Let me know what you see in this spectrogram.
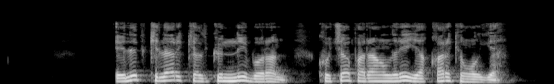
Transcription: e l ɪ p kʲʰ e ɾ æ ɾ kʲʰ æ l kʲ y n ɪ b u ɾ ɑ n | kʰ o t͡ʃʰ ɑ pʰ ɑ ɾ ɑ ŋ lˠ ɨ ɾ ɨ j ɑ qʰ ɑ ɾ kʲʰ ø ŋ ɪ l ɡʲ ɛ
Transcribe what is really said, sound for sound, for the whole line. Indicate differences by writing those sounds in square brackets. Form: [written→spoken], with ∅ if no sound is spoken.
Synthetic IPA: e l ɪ p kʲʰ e [ɾ→l] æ ɾ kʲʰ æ l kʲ y [n→nː] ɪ b [u→o] ɾ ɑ n | kʰ o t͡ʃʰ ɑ pʰ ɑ ɾ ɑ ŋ lˠ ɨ ɾ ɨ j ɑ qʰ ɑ ɾ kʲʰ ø ŋ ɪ l ɡʲ ɛ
